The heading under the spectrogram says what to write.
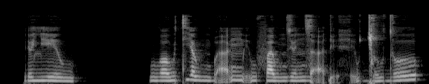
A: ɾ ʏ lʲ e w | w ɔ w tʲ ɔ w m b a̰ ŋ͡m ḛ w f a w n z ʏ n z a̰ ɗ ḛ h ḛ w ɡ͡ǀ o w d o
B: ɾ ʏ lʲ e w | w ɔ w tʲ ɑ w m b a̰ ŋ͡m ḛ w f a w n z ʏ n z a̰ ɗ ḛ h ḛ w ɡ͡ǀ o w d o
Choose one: B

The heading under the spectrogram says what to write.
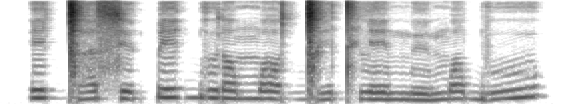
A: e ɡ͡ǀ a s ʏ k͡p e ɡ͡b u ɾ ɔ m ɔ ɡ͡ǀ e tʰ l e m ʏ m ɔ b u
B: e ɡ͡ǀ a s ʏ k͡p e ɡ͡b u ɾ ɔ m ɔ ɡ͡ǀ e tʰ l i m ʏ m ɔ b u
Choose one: A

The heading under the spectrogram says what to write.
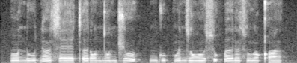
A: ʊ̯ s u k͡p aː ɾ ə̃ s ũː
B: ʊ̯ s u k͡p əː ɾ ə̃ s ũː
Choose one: B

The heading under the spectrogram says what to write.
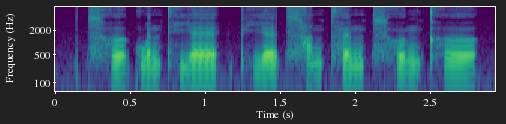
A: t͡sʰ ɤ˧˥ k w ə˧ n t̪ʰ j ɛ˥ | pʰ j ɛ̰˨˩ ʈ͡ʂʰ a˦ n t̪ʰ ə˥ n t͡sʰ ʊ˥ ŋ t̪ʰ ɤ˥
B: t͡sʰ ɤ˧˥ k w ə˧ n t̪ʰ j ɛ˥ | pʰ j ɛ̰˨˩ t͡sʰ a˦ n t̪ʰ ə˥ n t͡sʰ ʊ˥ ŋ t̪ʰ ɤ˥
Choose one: B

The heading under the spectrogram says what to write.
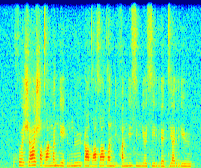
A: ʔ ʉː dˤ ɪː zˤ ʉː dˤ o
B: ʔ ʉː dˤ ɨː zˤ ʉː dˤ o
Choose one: B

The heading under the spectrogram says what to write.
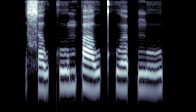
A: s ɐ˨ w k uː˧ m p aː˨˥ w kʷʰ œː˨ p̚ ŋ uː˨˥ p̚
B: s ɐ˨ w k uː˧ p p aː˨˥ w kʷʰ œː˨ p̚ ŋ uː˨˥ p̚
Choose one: A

